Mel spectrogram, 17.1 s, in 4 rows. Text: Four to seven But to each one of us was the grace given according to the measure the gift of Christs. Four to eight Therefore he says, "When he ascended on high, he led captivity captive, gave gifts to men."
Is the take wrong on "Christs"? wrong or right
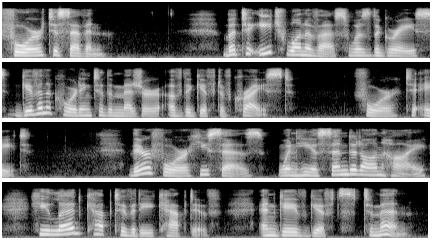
wrong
